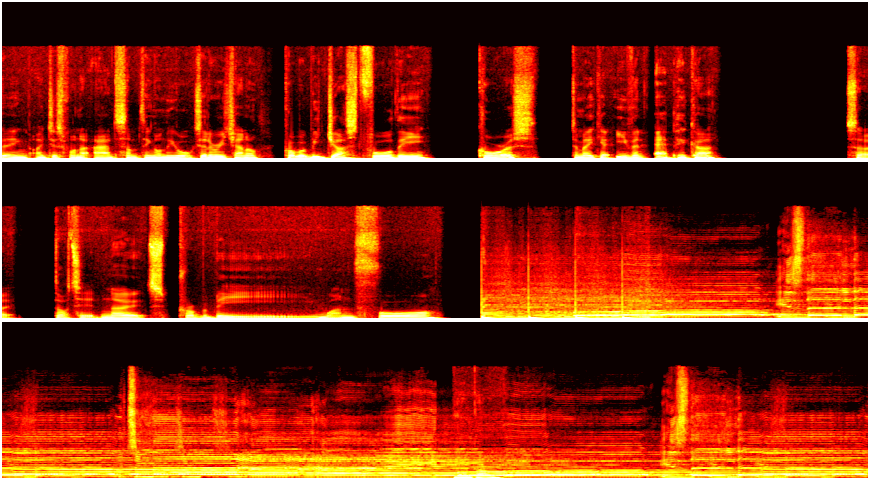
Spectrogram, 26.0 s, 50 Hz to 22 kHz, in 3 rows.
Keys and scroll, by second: 12.1 Tab, 13.3 space, 19.0 Tab.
